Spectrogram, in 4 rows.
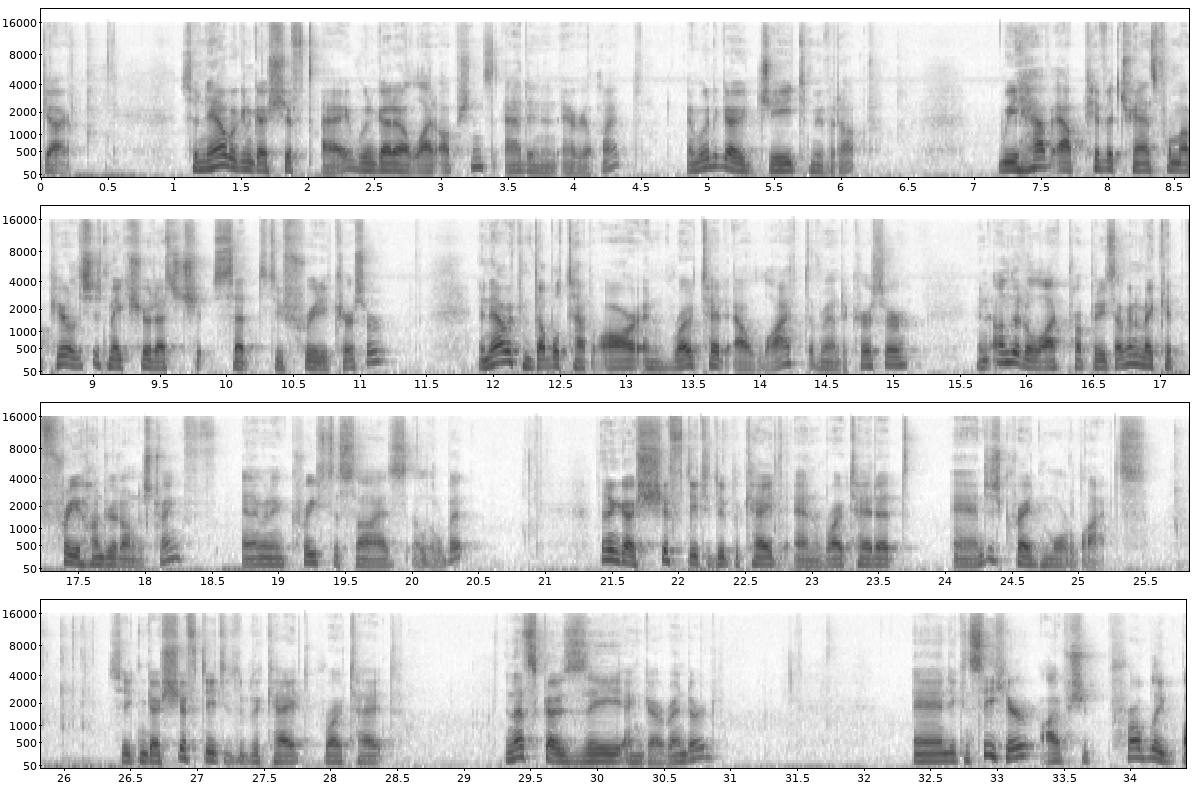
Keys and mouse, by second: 1.5 shift+a, 4.7 g, 7.5-10.6 drag, 11.7 r, 16.5-17.7 drag, 17.3 0, 19.0-20.5 drag, 21.6 shift+d, 25.4 shift+d, 29.3 z, 31.0 shift+middle click, 34.1-34.4 drag.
